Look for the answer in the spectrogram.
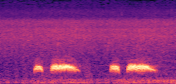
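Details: Two phrases from a young spotted dove used as a fight-eager trapping decoy in a garden at U Minh: a short hollow coo followed by a long, slightly falling one, evenly spaced.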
